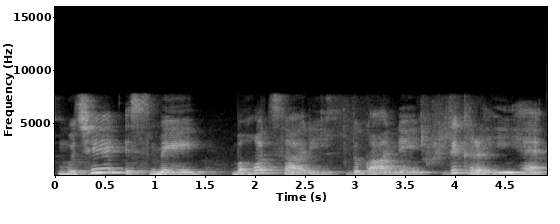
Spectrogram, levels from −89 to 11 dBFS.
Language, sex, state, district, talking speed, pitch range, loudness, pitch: Hindi, female, Madhya Pradesh, Katni, 95 wpm, 190-225 Hz, -15 LUFS, 205 Hz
